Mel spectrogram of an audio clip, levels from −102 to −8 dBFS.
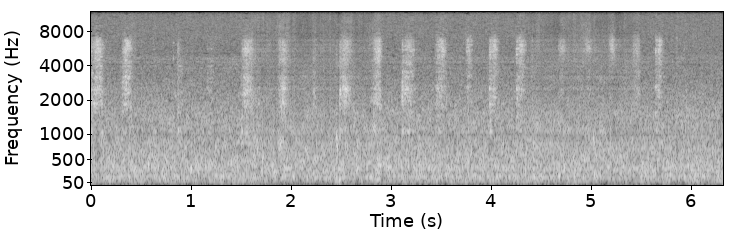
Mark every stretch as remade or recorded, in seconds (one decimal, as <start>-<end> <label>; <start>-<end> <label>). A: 0.0-1.6 recorded; 1.6-2.9 remade; 2.9-4.4 recorded; 4.4-5.5 remade; 5.5-6.3 recorded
